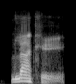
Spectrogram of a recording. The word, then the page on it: lackey: British English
